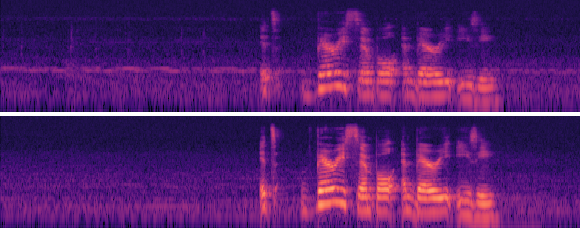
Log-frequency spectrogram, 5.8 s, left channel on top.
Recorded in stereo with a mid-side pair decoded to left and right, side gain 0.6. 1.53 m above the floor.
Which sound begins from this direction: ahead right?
A woman speaking, at 2.6 s.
